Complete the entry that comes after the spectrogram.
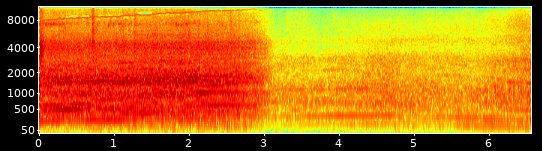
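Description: BMW E46 3 Series rally car engine running at fairly steady revs on a gravel stage, heard loud from inside the cabin. About three seconds in, the sound cuts suddenly to the car heard from the roadside as it approaches: quieter, with the engine note climbing near the end.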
